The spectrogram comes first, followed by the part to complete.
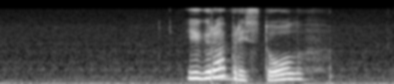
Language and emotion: Russian, sad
